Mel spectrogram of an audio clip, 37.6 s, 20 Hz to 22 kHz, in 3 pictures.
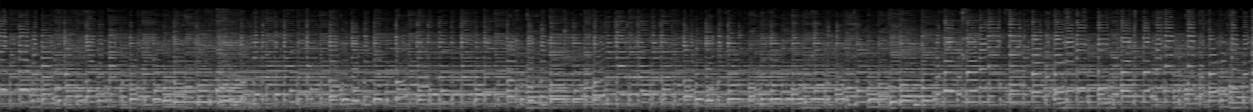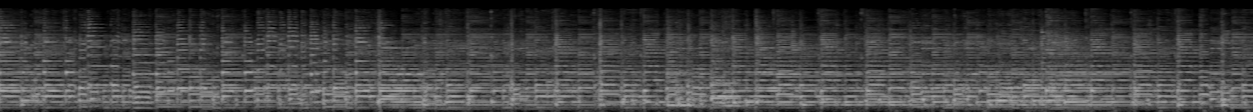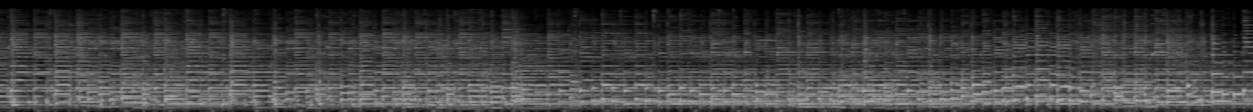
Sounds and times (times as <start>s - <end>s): Banjo: 0.0s - 37.5s
Mandolin: 0.0s - 37.5s.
